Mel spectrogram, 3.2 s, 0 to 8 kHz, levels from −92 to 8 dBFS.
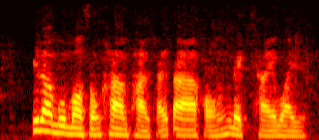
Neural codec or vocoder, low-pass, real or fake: none; 7.2 kHz; real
